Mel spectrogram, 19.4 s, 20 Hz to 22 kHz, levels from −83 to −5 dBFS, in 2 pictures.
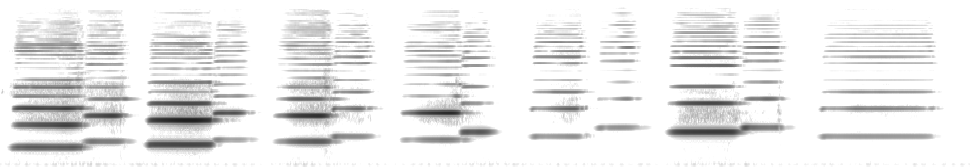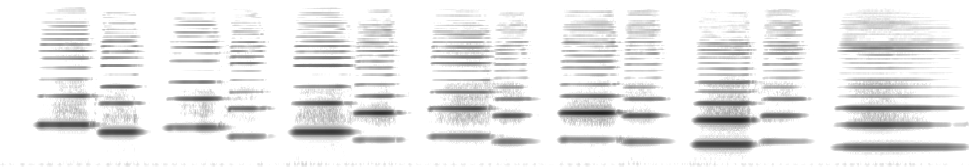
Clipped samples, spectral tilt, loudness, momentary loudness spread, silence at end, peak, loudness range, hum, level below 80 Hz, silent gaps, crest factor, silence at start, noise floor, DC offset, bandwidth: under 0.1%; 4.5 dB/octave; -24 LUFS; 22 LU; 0.15 s; -10 dBFS; 10 LU; none; under -90 dBFS; none; 16 dB; 0.1 s; -81 dBFS; under 0.1%; 19 kHz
